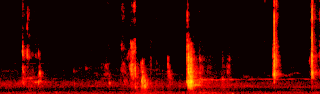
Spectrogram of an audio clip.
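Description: Sheets of paper being handled and shuffled: a few short rustles and crinkles scattered through, the loudest a little past halfway.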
